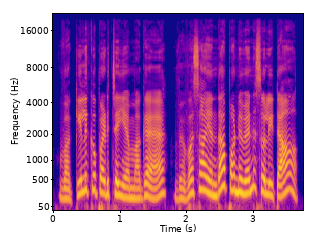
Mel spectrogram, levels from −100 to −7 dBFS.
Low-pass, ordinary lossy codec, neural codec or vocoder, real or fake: 19.8 kHz; none; none; real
